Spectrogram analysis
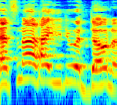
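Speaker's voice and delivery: high, mild, fed-up half-yell. Retelling a dad reacting to a driving video: imitating dad screaming. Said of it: "my dad is literally screaming at the television".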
